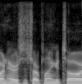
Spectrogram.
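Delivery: ordinary delivery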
